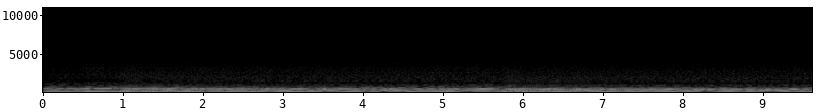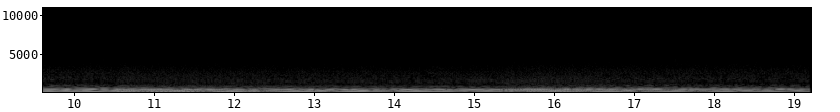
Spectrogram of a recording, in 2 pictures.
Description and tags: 100 12 inch nails og pad 01
12, free, loop, nails, pad, sound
